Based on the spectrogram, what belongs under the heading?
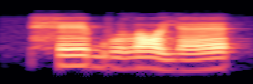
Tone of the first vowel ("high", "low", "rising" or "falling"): high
